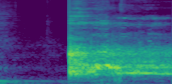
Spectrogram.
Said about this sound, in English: Hang on. Did the dog just barked into the mic? Bro, if my dog barks, my dog barks.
